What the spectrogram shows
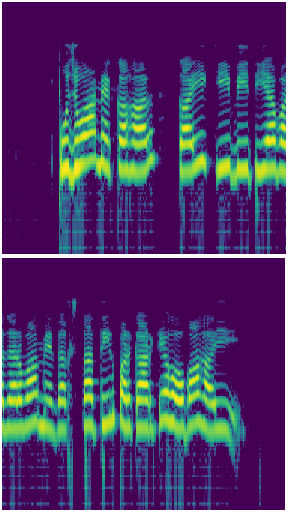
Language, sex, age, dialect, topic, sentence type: Magahi, female, 18-24, Western, banking, statement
